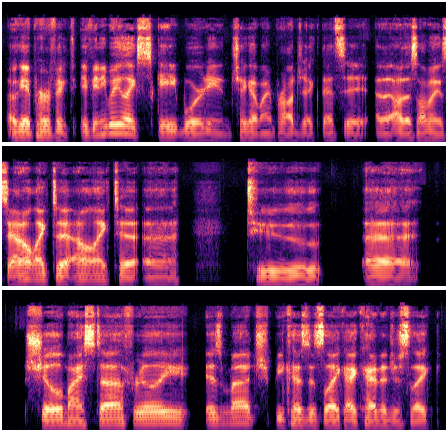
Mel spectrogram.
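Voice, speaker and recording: A man's voice: on the low side, normal speed, dry recording. A man chatting casually as a guest caller, loose, slangy and rambling. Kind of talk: casual chat.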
